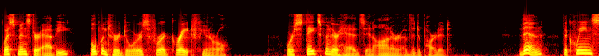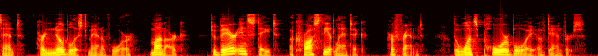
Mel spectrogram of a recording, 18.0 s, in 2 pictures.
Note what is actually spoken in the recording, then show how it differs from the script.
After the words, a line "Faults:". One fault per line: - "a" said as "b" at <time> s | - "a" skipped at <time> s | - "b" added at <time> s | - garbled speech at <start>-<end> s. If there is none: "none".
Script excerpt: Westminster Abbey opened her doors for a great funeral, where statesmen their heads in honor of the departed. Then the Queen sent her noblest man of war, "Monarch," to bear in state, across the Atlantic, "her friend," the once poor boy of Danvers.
Westminster Abbey opened her doors for a great funeral, where statesmen their heads in honor of the departed. Then the Queen sent her noblest man of war, "Monarch," to bear in state, across the Atlantic, "her friend," the once poor boy of Danvers.
Faults:
none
